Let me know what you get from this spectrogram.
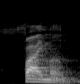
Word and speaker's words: Feynman: Enfim, Freeman. É, se você pegar Feynman, Feynman, é.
